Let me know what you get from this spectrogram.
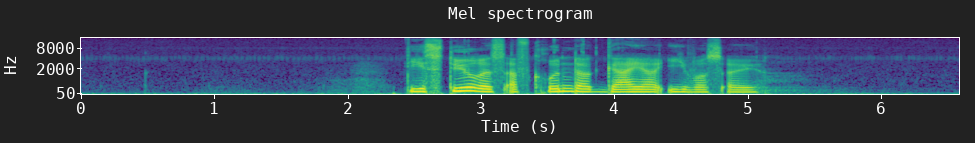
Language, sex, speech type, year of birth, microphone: Norwegian, female, read, 1979, Sennheiser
